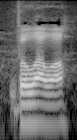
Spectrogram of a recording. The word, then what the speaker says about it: Villella: fishing with the May of Turan himself valella is that is that your last name right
